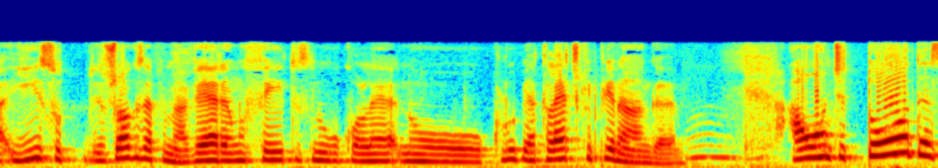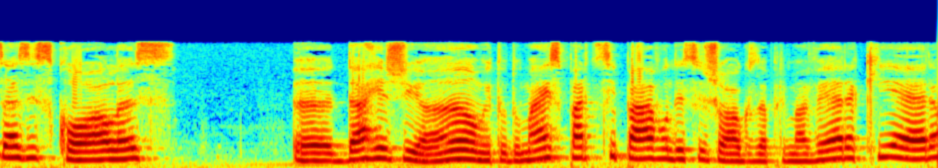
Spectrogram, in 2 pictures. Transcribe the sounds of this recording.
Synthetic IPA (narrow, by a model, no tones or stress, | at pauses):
isʊʊzʒɔɡʊzd̪ɐpɾimavɛɛɾɐɐñʊfejt̪ʊznʊkolɛnʊklubɪat̪lɛt͡ʃi̥kʊɪpiɾɐ̃ɡɐ̰ | aõnd͡ʒɪt̪od̪ɐzɐzɪskɔlɐs | ɛd̪ɐɦeʒiɐ̃w̃ɪt̪ud̪ʊmajspaɾt͡ʃi̥sipavɐ̃w̃d̪esɪzʒɔɡʊzd̪ɐpɾimavɛɾɐkʰɪɛɾɐ̃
